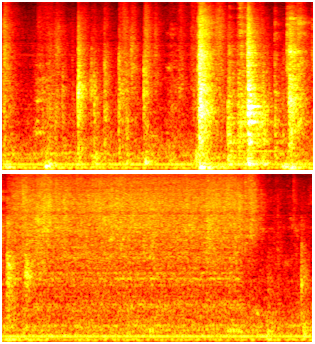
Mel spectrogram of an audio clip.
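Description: Kitchenware clattering and knocking, loudest about two and a half and three seconds in. Then water runs from a tap for about three seconds and is shut off.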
